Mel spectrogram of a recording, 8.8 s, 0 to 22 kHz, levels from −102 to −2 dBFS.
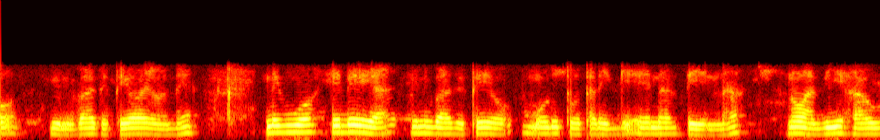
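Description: From start to finish the speech carries AMR narrowband mobile codec damage, at a rate that sounds like 7.4 kbps. Everything above about 3.6 kHz and below 200 Hz is gone, so the voice sits in a thin phone band. What separates this from a plain telephone band-pass filter is the plainly audible buzzy, synthetic quality: the voice is rebuilt from a vocal-tract model excited by sparse pulses, not simply trimmed.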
